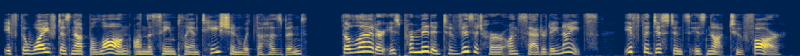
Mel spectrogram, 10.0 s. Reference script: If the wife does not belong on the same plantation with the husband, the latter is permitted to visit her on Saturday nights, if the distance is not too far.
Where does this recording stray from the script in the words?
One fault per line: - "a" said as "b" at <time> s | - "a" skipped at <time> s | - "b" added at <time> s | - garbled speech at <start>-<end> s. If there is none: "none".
none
